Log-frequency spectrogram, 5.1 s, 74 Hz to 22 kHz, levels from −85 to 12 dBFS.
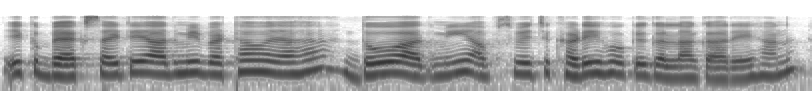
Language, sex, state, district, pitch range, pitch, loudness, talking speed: Punjabi, female, Karnataka, Bangalore, 195-235 Hz, 220 Hz, -17 LUFS, 200 wpm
